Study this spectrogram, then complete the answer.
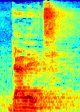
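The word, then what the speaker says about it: דלת: Then we have Dalet. Dalet. So this is a D sound.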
